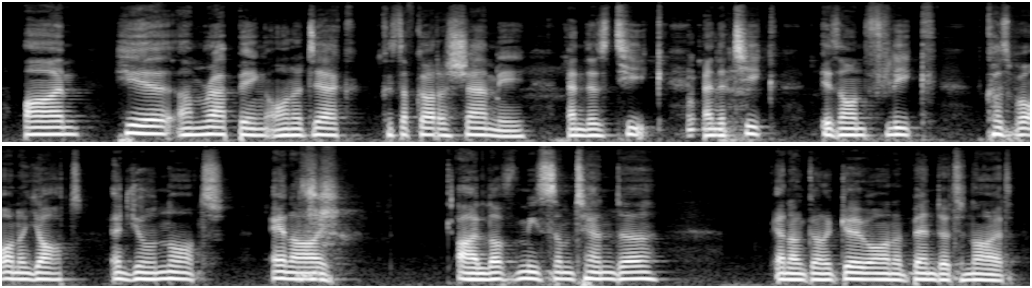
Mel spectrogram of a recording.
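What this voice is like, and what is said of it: Put-on Chinese accent, rapping. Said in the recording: “In her Chinese accent. ... was that a totally offensive Chinese accent?”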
